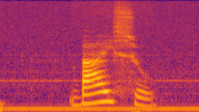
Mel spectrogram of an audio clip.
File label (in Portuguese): "baixo", portugues; adjetivos opostos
